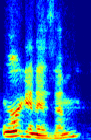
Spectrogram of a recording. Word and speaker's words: organism: i m organism an organism three syllables even though it looks like four syllables over here it's three syllable organism is a noun and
